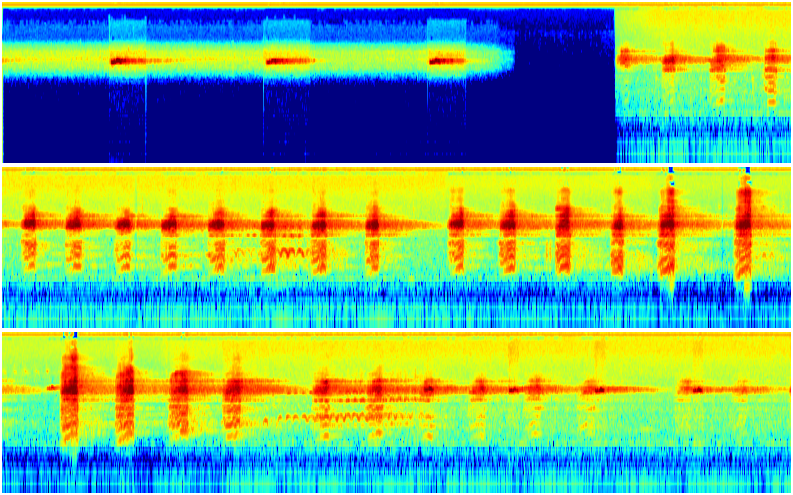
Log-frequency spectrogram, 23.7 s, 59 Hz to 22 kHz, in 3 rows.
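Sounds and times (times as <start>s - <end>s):
Eurasian teal Anas crecca short ringing calls: 6.2s - 23.6s
steady high background hiss: 6.2s - 23.6s.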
